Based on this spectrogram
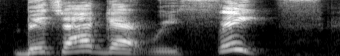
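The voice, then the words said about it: Imitates another person's voice. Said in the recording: “in my best Tasha K voice.”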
